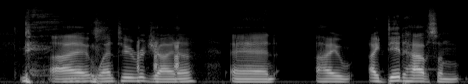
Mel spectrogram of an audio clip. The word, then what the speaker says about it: Regina: The city that rhymes with fun. I went to Regina and I did have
